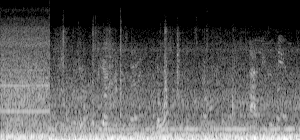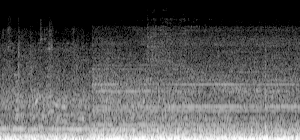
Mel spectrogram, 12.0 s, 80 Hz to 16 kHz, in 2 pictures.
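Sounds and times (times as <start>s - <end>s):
faint passenger voices: 1.2s - 7.8s.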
